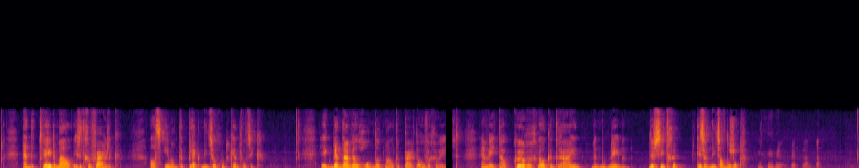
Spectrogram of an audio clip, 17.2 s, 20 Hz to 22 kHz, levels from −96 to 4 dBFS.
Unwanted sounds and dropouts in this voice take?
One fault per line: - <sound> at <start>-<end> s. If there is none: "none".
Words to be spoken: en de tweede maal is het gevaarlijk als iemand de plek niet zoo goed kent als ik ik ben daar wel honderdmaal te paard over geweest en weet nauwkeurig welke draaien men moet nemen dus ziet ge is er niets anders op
- dropout at 8.9-9.1 s
- laugh at 15.1-16.7 s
